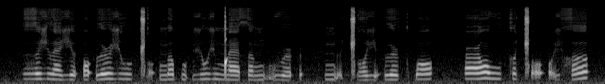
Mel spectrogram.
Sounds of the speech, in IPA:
ɦ ə ʒ ð æ ʒ ə ʔ ɔ ʔ ð ə˞ ʒ ɣ u ɡ͡ǁ ɔ̰ ʔ ŋ ʌ p u ʔ ʒ u ʒ ŋ͡ǃ æ θ ʌ ŋ ṵ v ə˞ ʔ | ŋ ə̰ ɡ͡ǁ ɔ ʒ ə̰ ʔ ð ə˞ k ɓ ɔ | ʕ ɔ v u k ʌ ǁ ɔ̰ ʔ ɔ̰ ʒ h ʌ

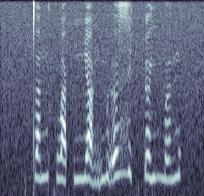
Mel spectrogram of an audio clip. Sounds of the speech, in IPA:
t̪ a˨˦ n k w a˨˩ k̚ ɲ a̰ː˧˨ ŋ m ɨ̰˧˥ ə̯ z i˦˥ k̚ ɗ ə˨˦ j m ə˨˦ n

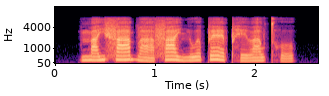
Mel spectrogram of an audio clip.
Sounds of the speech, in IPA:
m a˧˥ j f aː˧˥ b aː˩ f aː˥˨ j n u˧ ə̯ p ɛː˥˨ pʰ e˩˧ ʋ a˧˥ w t̪ʰ o˩˧

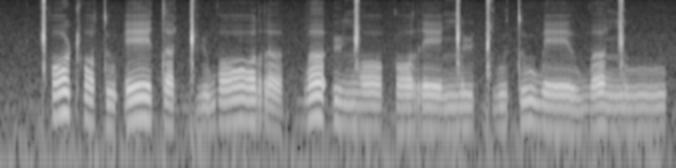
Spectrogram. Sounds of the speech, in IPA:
ǁʰ ɔ ʈʰ ɔ t u ʔ eː t ɐ ɡ͡ǁ ʉ w ɔː r ʌ | b ʌ ʔ ʉ ŋ͡ǁ ɔː k ɔ r eː ŋ͡ǁ ʉ ɡ͡ǁ u t u w eː w ʌ ŋ͡ǁ uː

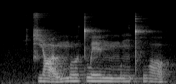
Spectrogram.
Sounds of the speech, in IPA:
t͡ɕ j ɑ̰˨˩ ʊ̯ m o˥ ʊ̯ t̪ w e˥ ɪ̯ n̪ u˨ m ʊ˥˧ ŋ t̪ʰ w ɔ˥˩

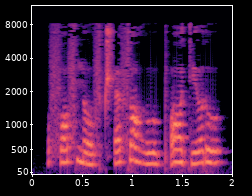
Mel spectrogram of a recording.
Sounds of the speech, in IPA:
f ɔ˩˥ f n oː˩ f t͡ʃʼ œ˩˥ f ɾ ɔ˥˩ ɦ uː˩ pʼ ɔː˧ tʲ oː˩˥ ɾ u˧

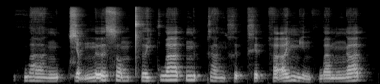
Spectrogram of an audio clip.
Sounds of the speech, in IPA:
h w a̤ː˨˩ ŋ ə˨˩ p̚ t͡ɕ a̰˧˨ m n ə̰ː˧˥ s ɔ˨˦ m t̪ʰ ə˨˦ j k w aː˦˥ t̚ ŋ ə˦˥ t̚ k a̤˨˩ ŋ x ə˨˩ t̚ x ɛ˨˩ t̚ h a̰ː˧˥ ɲ i˧˩ n h w a˧ m ŋ a˦˥ t̚

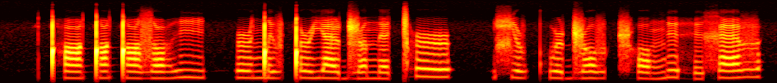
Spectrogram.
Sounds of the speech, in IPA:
ǃʰ ɑ ŋ͡ǃ ɑ ŋ͡ǃ ɑ zˤ ʊ ɦ i | ə˞ ŋ͡ǃ ɪ v ǃ ə˞ j æ ɖ͡ʐ ʌ n ɛ ǀʰ ə˞ | ɕ ə˞ v kʷʰ ə˞ ɖ͡ʐ ɔ v ʈ͡ʂʰ ɔ ŋ ɪ h ɪ x æ v

